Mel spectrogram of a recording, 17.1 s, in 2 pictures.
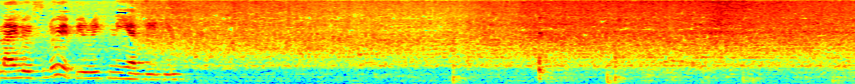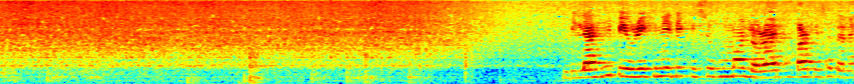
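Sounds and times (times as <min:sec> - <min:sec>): food sizzling in hot oil: 0:00.0 - 0:17.0
spatula stirring: 0:05.3 - 0:13.4.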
